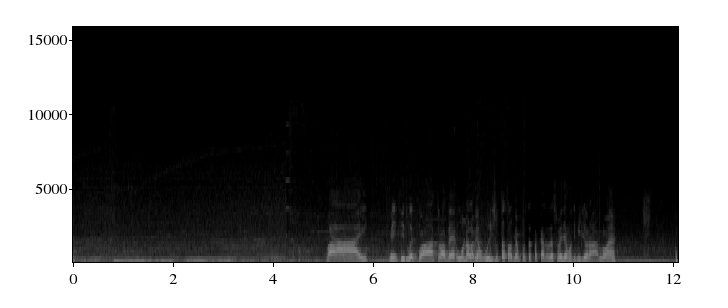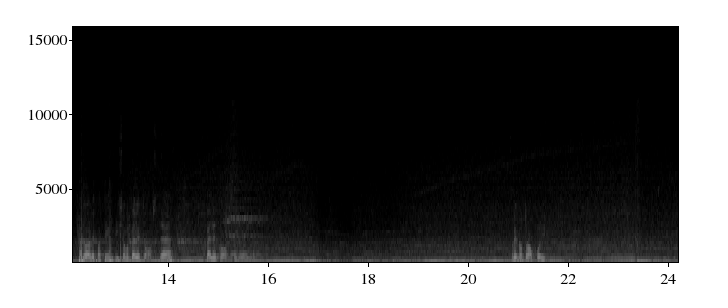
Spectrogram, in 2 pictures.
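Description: A racing car engine drones and revs through gear changes.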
